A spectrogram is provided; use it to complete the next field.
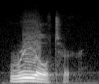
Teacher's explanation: be careful not to let an extra vowel creep in after real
